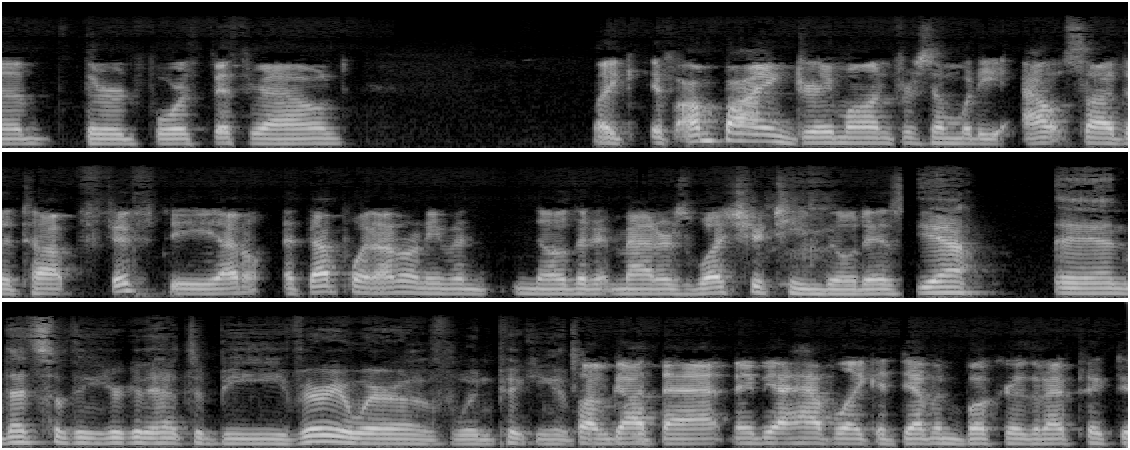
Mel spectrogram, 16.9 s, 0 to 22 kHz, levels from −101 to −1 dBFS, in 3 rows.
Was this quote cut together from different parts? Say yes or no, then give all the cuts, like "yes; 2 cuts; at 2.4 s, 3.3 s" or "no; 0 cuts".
yes; 2 cuts; at 10.1 s, 14.1 s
